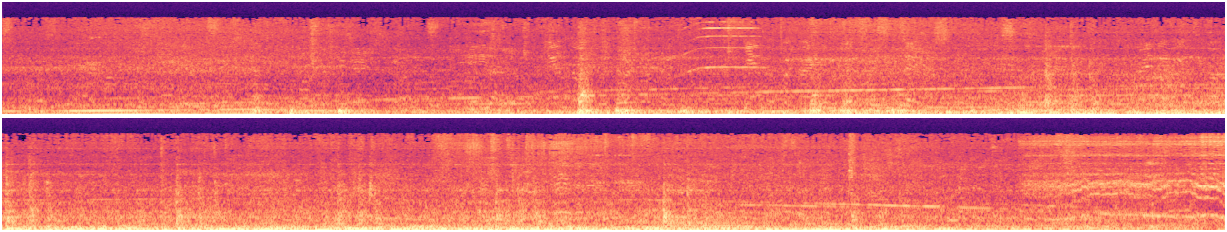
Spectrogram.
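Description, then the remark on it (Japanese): A passenger vehicle accelerates away from a stop, its engine rumbling low and steady while a whine rises and then levels off over about eighteen seconds, heard from inside the cabin. “はい、発車いたします。ご注意ください。”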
